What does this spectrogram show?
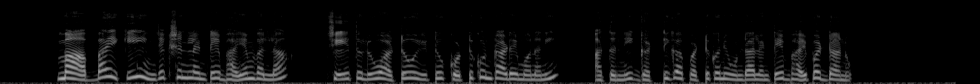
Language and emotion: Telugu, fearful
